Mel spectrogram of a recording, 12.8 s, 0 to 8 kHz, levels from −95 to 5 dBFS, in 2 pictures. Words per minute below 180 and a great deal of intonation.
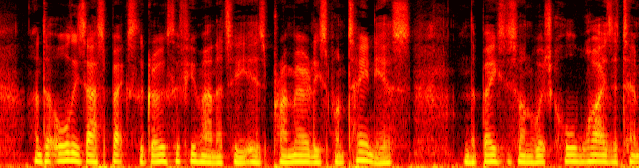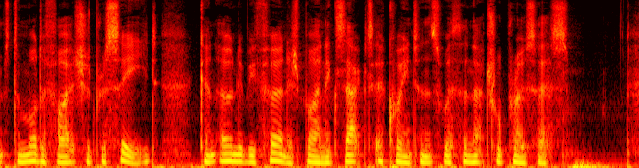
No: average, 170 wpm; narrow, 2.6 semitones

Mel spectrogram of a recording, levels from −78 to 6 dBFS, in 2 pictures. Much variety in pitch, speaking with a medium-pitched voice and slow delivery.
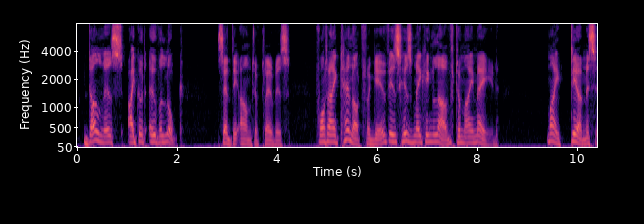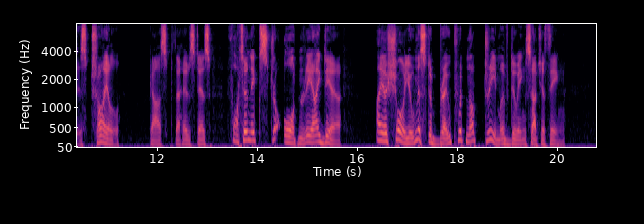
Yes: wide, 7.3 semitones; medium, 145 Hz; slow, 125 wpm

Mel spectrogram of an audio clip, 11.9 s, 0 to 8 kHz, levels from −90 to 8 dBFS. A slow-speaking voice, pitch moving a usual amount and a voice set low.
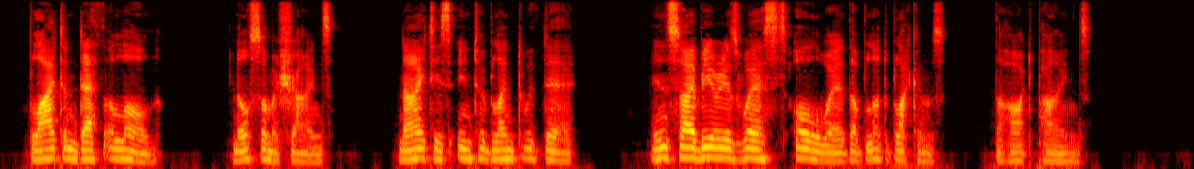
Yes: slow, 90 wpm; average, 4.8 semitones; low, 110 Hz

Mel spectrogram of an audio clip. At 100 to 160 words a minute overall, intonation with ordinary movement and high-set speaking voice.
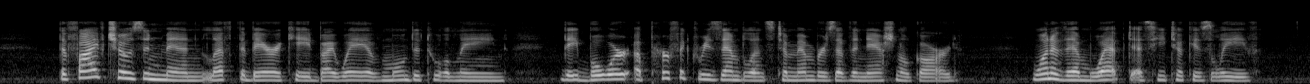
Yes: average, 145 wpm; average, 3.1 semitones; high, 195 Hz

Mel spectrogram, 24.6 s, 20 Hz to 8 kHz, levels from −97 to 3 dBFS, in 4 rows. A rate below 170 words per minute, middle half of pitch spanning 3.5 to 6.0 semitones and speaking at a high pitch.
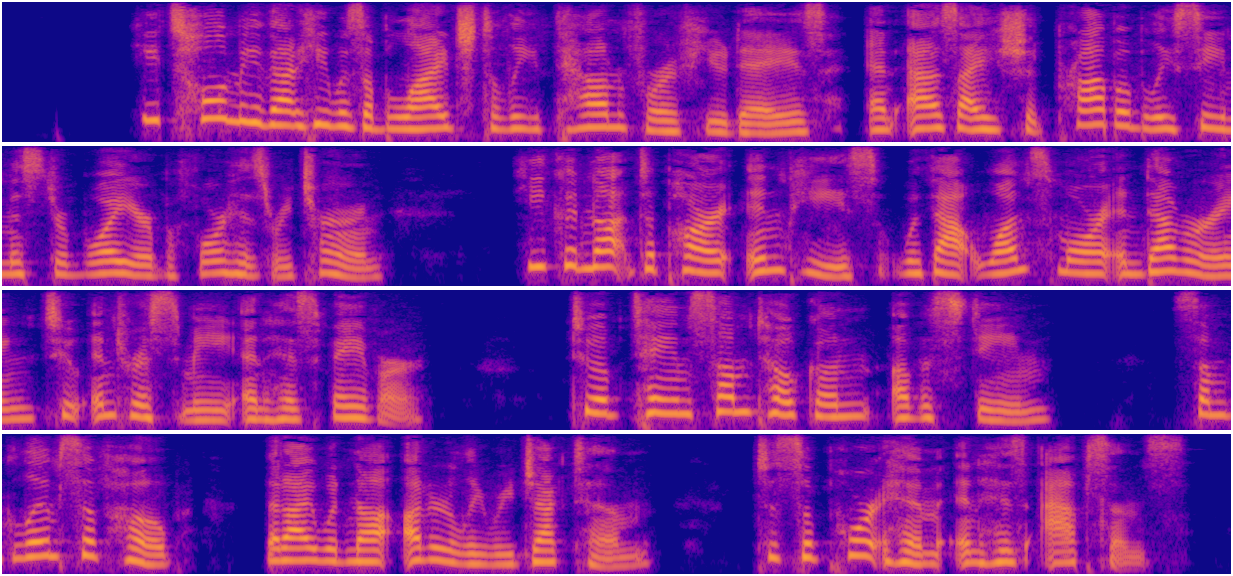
Yes: average, 155 wpm; average, 5.1 semitones; high, 215 Hz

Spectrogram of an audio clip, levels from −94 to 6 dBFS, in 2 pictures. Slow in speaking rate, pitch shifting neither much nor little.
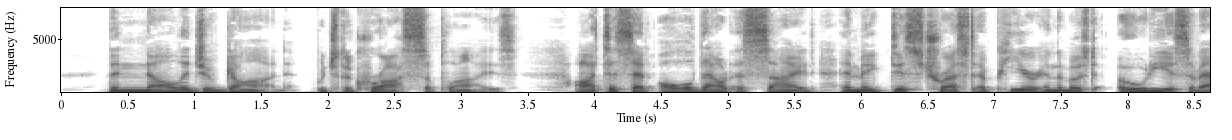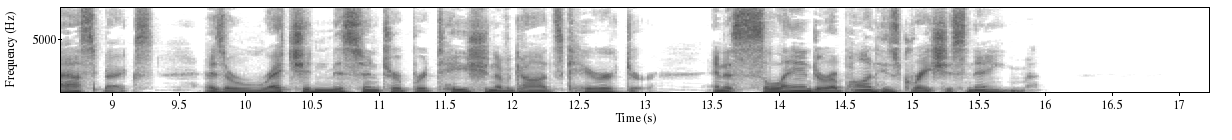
Yes: slow, 130 wpm; average, 3.8 semitones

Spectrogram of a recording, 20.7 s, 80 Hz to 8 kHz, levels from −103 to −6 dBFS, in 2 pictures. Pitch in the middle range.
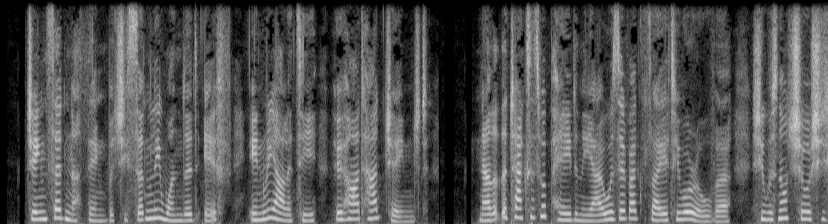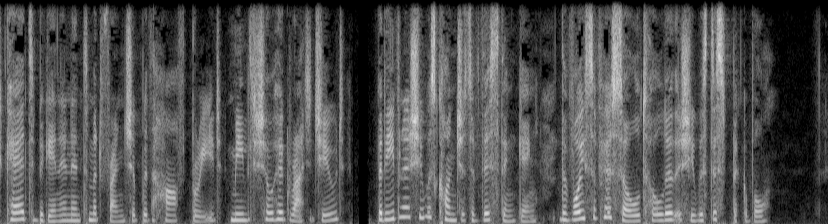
No: high, 235 Hz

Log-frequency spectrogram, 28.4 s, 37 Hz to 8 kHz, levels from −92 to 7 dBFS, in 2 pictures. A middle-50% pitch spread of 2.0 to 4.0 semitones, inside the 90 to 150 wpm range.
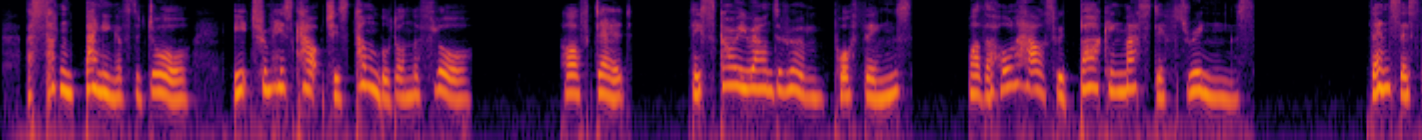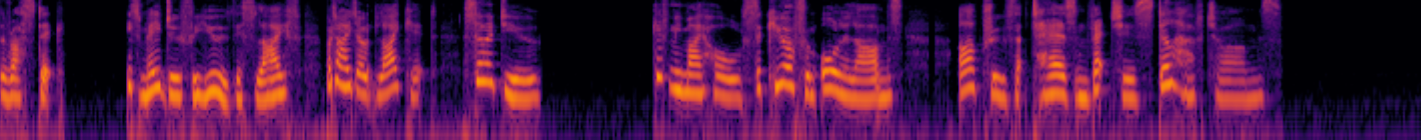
No: average, 5.3 semitones; average, 140 wpm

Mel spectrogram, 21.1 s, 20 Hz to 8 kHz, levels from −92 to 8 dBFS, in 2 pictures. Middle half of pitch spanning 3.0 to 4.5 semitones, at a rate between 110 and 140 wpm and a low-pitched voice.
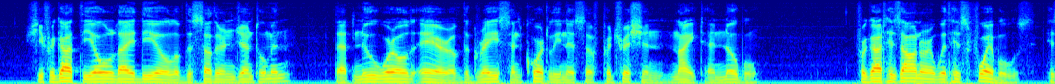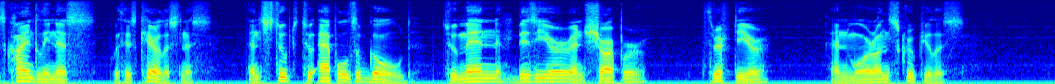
Yes: average, 4.1 semitones; slow, 135 wpm; low, 100 Hz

